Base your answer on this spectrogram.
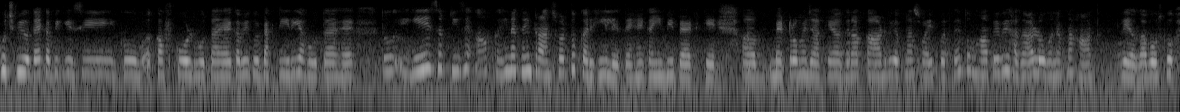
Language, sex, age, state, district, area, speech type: Urdu, female, 30-45, Delhi, North East Delhi, urban, spontaneous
